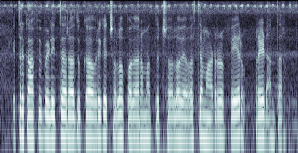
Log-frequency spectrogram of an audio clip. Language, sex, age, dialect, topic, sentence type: Kannada, male, 18-24, Northeastern, banking, statement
